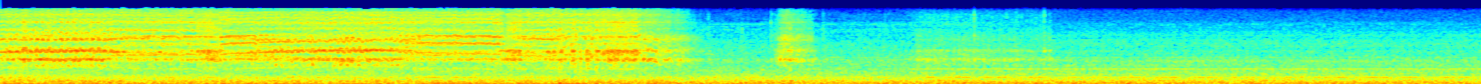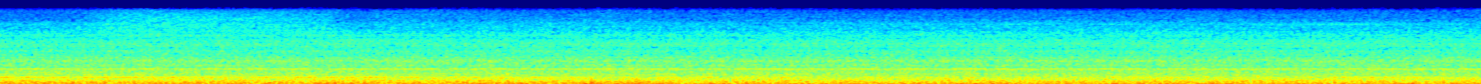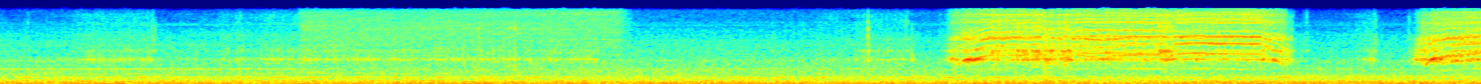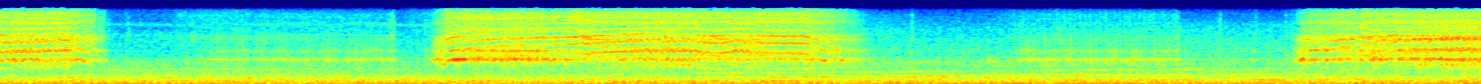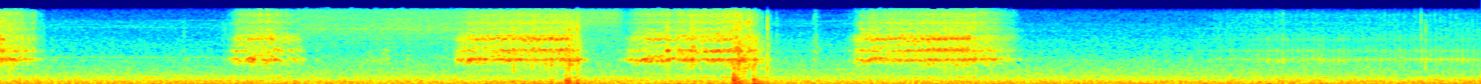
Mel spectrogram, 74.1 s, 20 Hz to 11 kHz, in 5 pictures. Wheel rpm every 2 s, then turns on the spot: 160, 160, 160, 40, 10, 0, 0, 0, 0, 0, 0, 0, 0, 0, 0, 10, 20, 10, 0, 70, 150, 30, 90, 10, 90, 160, 40, 20, 40, 100, 10, 20, 90, 70, 70, 0, 20.
8-10 30-36 46-48 54-56 66-68 72-74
